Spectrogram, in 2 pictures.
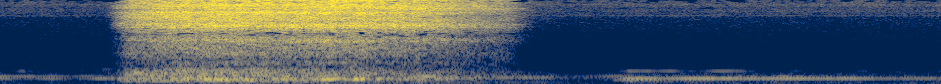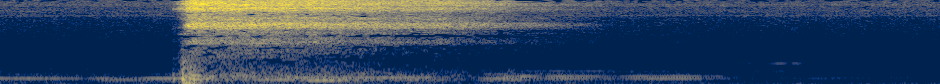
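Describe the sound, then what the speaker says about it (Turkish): Two deep breaths during a guided concentration exercise, each a loud close airy rush lasting about two seconds, separated by quieter pauses with faint background hum. "Bir tane daha büyük nefes alın."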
